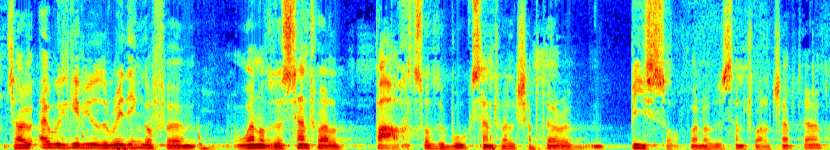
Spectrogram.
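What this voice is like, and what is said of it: Heavily accented non-native English. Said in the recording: “my pitiful English, my dramatic English ... I think it's a little better without the accent, but alas, I cannot.”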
